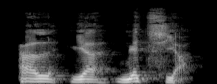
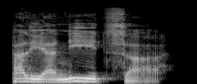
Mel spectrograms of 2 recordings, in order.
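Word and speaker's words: palyanetsya (паляниця): Now, Ukrainians, uh, including those who mainly speak Russian, pronounce that palyanetsya, while Russians mangle the Ukrainian soft oo sounds like the word English word murmur. The Russians don't have a letter with the Ukrainian ts sound and pronounce the Ukrainian ya as ah. So they this comes out as palianitsa.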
